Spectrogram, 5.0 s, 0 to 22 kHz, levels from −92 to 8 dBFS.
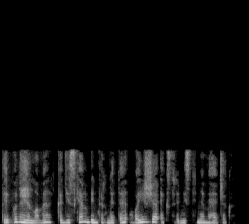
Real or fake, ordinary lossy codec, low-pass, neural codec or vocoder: fake; MP3, 48 kbps; 7.2 kHz; codec, 16 kHz, 4 kbps, FunCodec, trained on LibriTTS, 50 frames a second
